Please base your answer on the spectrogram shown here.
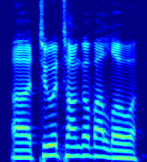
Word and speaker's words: Tagovailoa: And I mean, I was butchering it, and you taught me how to say it, Tua Tagovailoa.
